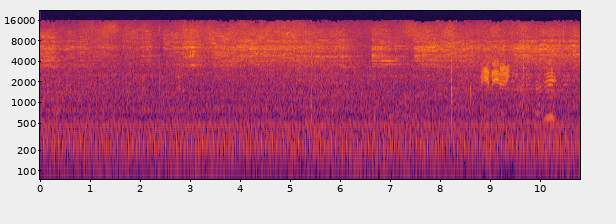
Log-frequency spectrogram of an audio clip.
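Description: A steady low drone runs throughout. Near the end comes a single sharp crack as the ball hits the stumps, followed about a second later by high-pitched shouts of celebration.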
